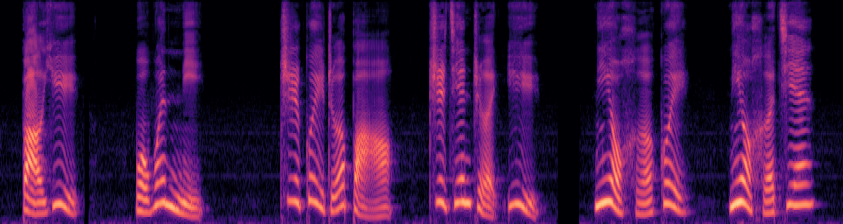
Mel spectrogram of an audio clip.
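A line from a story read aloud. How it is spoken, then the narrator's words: Laughing. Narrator (Chinese): 黛玉首先笑着说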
